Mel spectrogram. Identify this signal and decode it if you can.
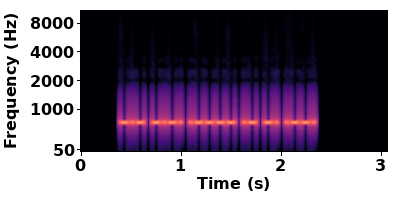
Morse code, heard as a keyed tone, about 44 wpm, 700 Hz. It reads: KC1ANP
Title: USA Call Signs Repeated 2x 45wpm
